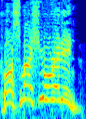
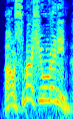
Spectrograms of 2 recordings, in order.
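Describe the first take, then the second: First: Slow, high, roared threat; furious shout. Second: Furious threat. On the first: Big Mac roaring at the driver, furious slow shout. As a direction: bellow it out like a maniac. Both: Acted. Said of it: "Big Mac attacks".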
